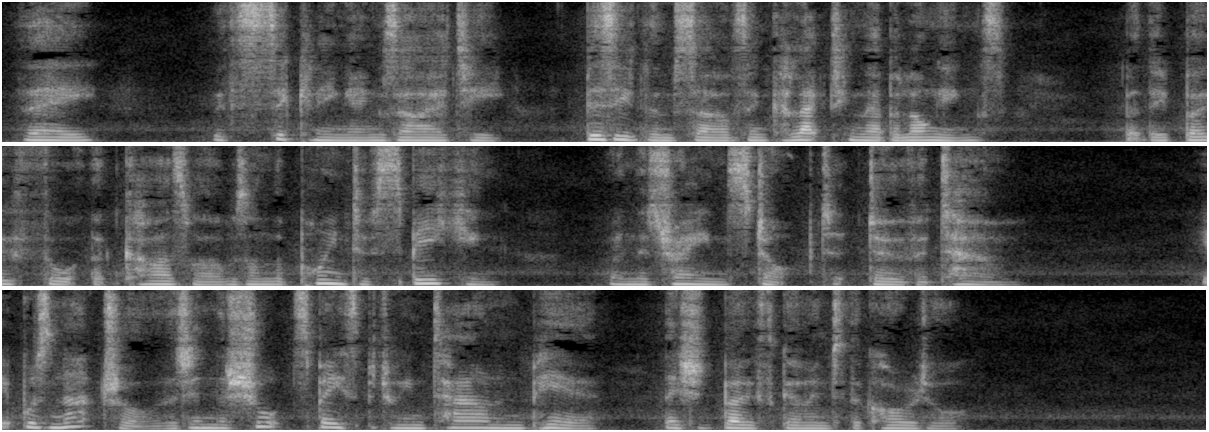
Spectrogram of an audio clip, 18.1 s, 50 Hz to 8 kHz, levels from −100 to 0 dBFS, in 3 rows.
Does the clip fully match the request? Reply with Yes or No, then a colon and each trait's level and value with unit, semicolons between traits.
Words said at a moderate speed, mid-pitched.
Yes: average, 160 wpm; medium, 170 Hz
